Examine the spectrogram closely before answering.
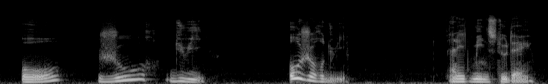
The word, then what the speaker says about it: aujourd'hui: H is not pronounced, so you only get this d'hui thing. Aujourd'hui.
